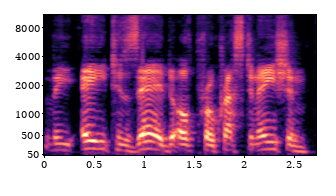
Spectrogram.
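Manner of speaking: ordinary talk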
